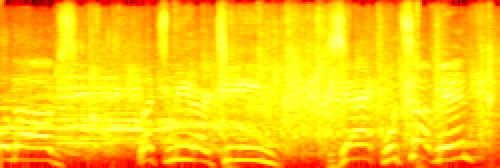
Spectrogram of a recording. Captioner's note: cheers and applause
